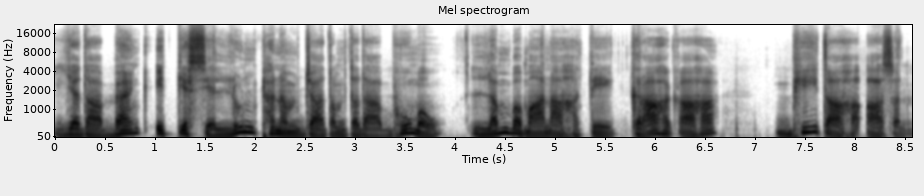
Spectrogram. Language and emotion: Sanskrit, fearful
